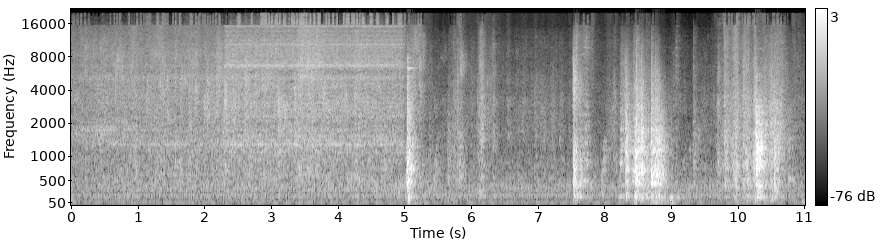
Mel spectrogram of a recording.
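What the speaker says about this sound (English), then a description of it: "let me wash this lettuce off" Tap water running in a steady hissing stream while lettuce is washed, then breaking into splashy, irregular gushes as the leaves pass through the flow.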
